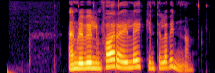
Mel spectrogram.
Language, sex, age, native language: Icelandic, female, 40-49, Icelandic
